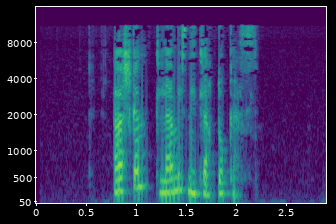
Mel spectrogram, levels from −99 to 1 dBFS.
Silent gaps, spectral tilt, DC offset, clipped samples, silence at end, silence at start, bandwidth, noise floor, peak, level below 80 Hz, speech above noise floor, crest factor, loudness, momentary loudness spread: none; -3 dB/octave; under 0.1%; under 0.1%; 0.7 s; 0.8 s; 11.5 kHz; -72 dBFS; -2 dBFS; -50 dBFS; 50 dB; 22 dB; -21 LUFS; 16 LU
